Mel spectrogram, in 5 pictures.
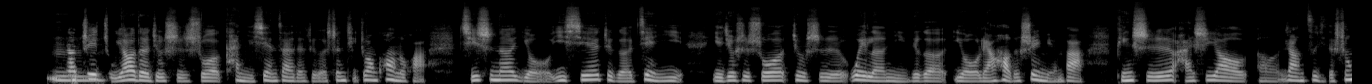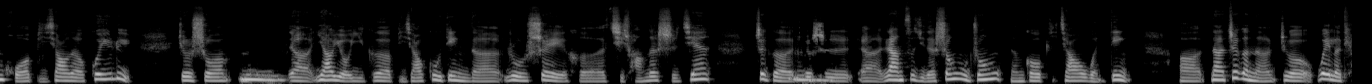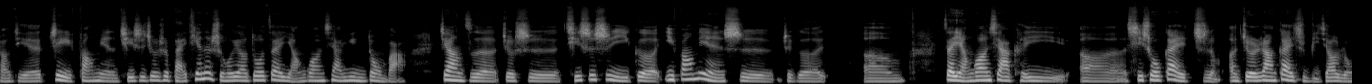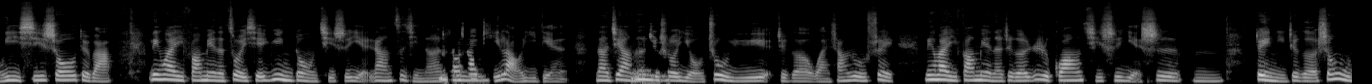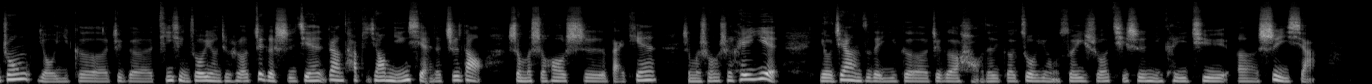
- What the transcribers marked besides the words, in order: other background noise
- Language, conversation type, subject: Chinese, advice, 你最近出现了哪些身体健康变化，让你觉得需要调整生活方式？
